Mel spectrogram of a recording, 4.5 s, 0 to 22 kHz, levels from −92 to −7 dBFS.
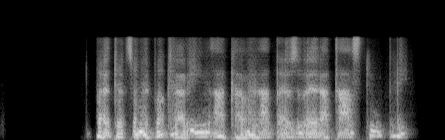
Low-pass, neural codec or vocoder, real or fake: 7.2 kHz; codec, 16 kHz, 0.5 kbps, FreqCodec, smaller model; fake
